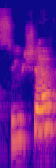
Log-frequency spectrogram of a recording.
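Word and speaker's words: Sioux Chef: or his own business called sous chef but it's spelled s-i-o-u-x um and his ted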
